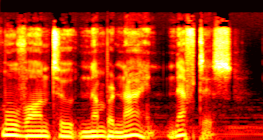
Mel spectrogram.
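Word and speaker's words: Nephthys: on to number nine nephtis or her name is also pronounced nebet head in ancient Egyptian was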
